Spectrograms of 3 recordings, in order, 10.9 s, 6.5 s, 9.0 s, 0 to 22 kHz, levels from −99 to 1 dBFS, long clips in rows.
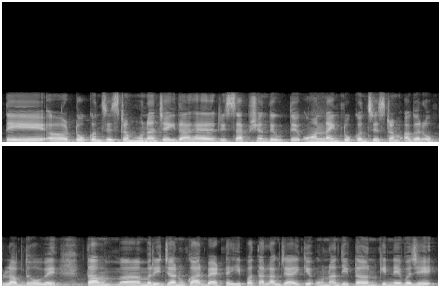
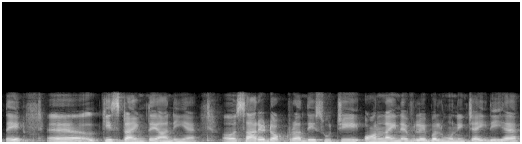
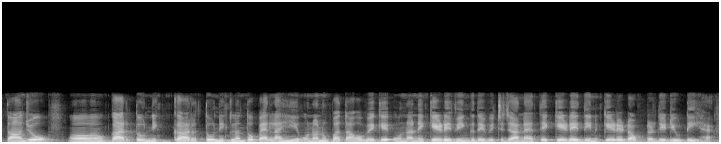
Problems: background sounds at intervals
